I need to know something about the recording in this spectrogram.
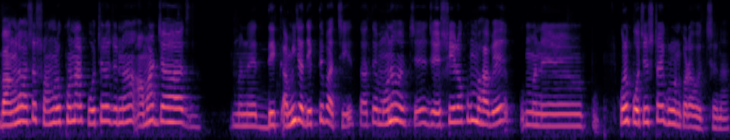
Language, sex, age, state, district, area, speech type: Bengali, female, 30-45, West Bengal, Malda, rural, spontaneous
